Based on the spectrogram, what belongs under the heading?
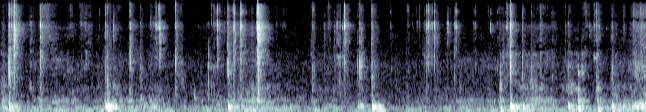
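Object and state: Dry soap bar being carved.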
